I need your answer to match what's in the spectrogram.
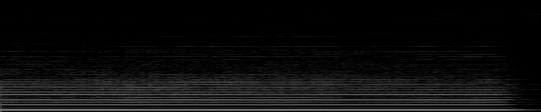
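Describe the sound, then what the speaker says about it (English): A clarinet holds one steady C sharp, a pure sustained tone with rich overtones lasting about two seconds before fading out at the end. "Alright, and then I'll play that C sharp for you."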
